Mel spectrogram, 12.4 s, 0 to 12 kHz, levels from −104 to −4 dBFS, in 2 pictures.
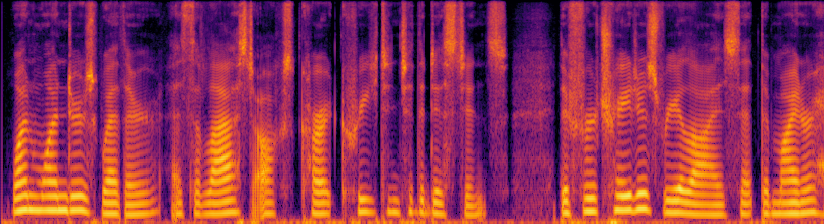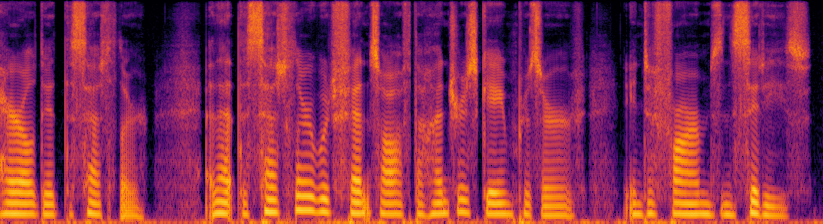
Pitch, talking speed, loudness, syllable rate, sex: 170 Hz, 180 wpm, -19 LUFS, 5.3 syllables/s, female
